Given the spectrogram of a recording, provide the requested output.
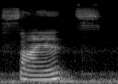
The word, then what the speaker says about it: science: Here we have SC which says like in science.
